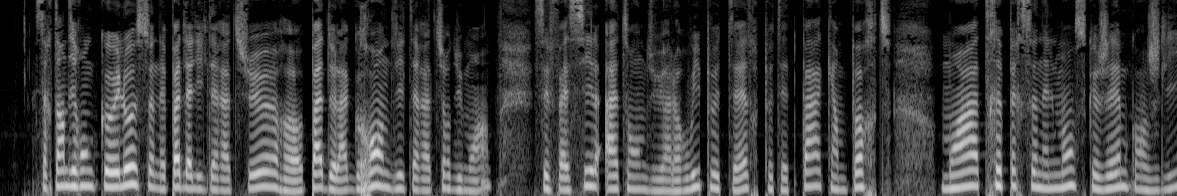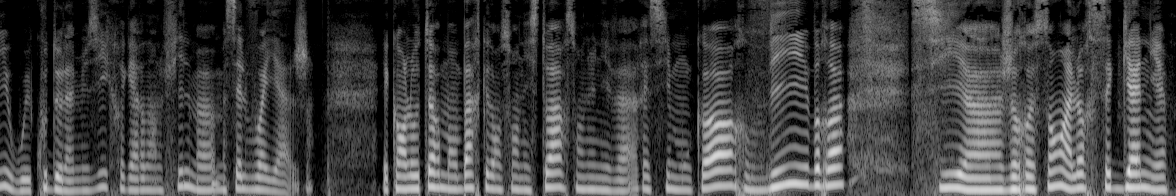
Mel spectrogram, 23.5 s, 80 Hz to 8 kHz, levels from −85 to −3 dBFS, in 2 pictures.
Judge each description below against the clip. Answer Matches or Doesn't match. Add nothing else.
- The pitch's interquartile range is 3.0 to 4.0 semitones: Matches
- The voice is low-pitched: Doesn't match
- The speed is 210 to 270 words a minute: Doesn't match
